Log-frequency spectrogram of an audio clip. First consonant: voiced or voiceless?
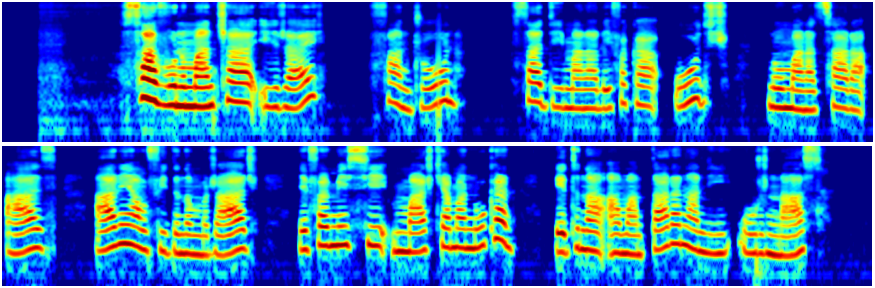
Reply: voiceless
